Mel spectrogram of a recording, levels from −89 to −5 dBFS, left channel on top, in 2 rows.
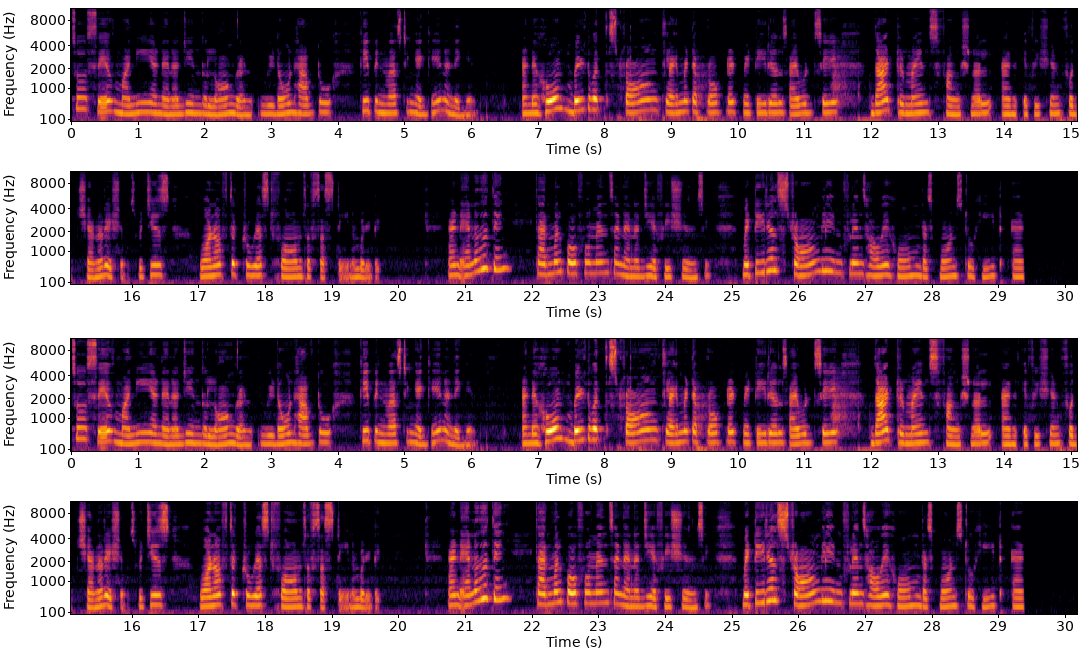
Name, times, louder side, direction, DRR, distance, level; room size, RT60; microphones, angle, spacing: voice 1, 0.0-3.9 4.4-6.1 6.8-11.6 12.0-16.5 17.0-19.6 20.7-21.7 22.1-24.7 25.2-29.4, right 2 dB, 40° right, 5.4 m, -26 dB
open air
head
